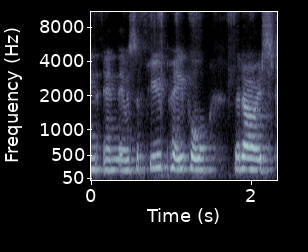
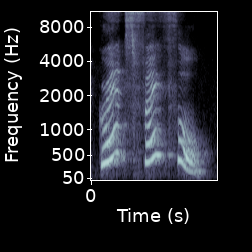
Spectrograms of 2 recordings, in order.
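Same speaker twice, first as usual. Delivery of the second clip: high, slow, drawn-out name; sing-song greeting; 9 semitones higher, 4 dB louder, much slower than usual. Real, not acted. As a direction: call the name out brightly. Greeting viewer on live stream.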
